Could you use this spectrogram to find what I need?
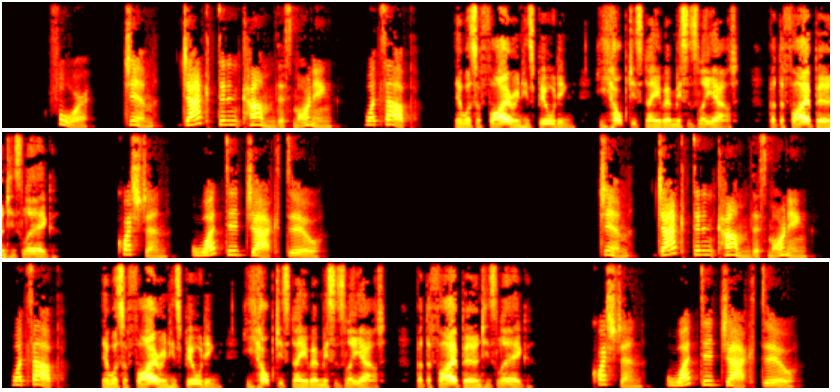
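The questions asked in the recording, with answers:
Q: What did Jack do?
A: He helped his neighbor Mrs. Lee out of a fire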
